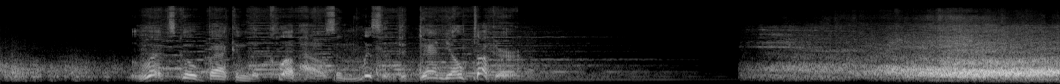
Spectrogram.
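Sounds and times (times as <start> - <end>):
speech: 1.5 - 5.3
jet airliner flying overhead: 7.4 - 10.5.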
